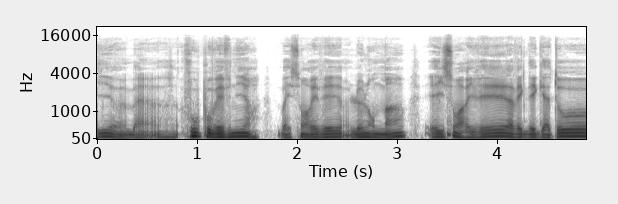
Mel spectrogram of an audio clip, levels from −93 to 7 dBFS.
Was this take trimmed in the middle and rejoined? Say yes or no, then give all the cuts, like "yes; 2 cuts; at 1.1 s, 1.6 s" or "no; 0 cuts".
yes; 3 cuts; at 1.7 s, 2.4 s, 3.2 s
